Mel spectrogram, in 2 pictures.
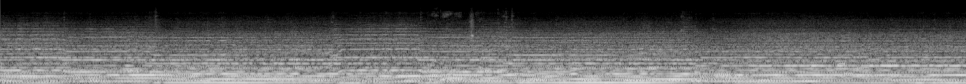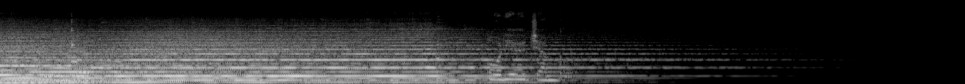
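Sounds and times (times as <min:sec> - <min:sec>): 
romantic flute and orchestra: 0:00.0 - 0:14.8.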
